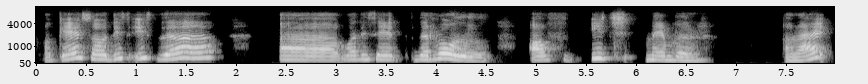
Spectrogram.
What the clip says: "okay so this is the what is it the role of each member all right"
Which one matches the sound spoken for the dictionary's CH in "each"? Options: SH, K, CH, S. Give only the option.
CH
